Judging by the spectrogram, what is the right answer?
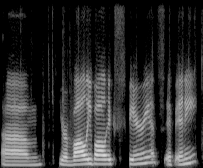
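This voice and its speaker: Woman coach, 30s, from New Mexico, chatty and informal, smooth voice on a dull, dry lo-fi call line. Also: mid-range voice, slow, no room sound. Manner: relaxed and chatty, with many fillers. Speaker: volleyball coach leading a class. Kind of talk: casual class introduction on a video call. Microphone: video call mic.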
